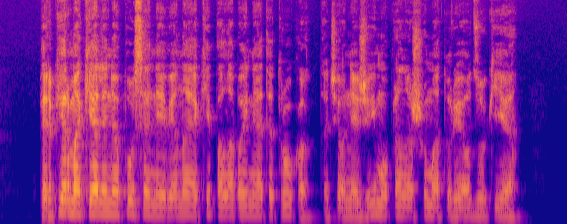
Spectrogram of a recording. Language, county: Lithuanian, Kaunas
